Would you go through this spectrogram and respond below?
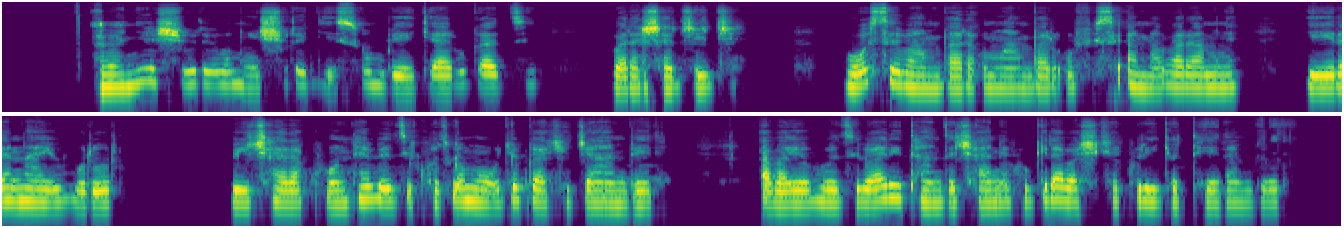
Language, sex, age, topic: Rundi, female, 25-35, education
